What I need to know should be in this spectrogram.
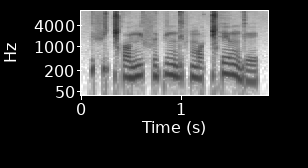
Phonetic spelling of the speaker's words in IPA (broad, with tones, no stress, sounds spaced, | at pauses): fʲ ə˦ ǁʰ ɔ˨ mʲ ə˧ f ɪ˧ pʲ ə˦ n d ɪ˧ f m ɔ˨ ǁʰ e˦ ə̯ ŋ ɡ e˨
